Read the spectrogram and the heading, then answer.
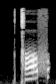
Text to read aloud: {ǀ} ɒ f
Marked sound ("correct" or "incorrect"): correct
